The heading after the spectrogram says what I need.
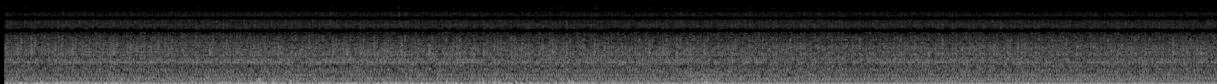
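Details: Hyundai G4KE engine, 214,000 km, always 5W30 oil, cylinders and head inspected fine: cold idle with steady run and faint rapid tapping over low rumble; knock of unknown cause, only when cold, gone when warm and under load.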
